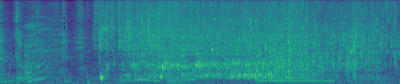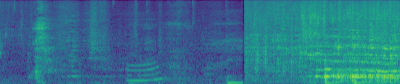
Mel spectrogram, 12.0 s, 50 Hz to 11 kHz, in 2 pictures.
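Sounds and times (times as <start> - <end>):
water pouring into a metal pot: 1.4 - 6.2, 9.7 - 12.0.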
